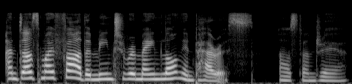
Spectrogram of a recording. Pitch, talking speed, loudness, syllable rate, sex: 230 Hz, 205 wpm, -18 LUFS, 5.4 syllables/s, female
